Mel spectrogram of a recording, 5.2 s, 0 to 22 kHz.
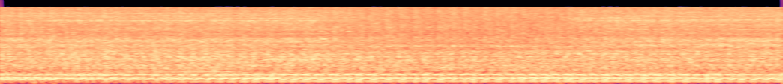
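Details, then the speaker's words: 1971 Yamaha CS200 twin two-stroke, sat over 17 years, recently revived: uneven, lumpy idle with ragged pulsing beat; owner suspects misfire, running on one cylinder, one not sparking; later spark found, left cylinder 125 psi compression. "looks like it's only running on one cylinder here."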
